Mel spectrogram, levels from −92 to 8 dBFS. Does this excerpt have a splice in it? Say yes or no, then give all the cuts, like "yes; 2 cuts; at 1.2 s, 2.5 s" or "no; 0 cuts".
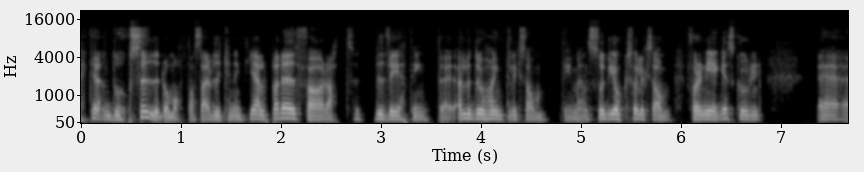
yes; 1 cut; at 4.8 s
